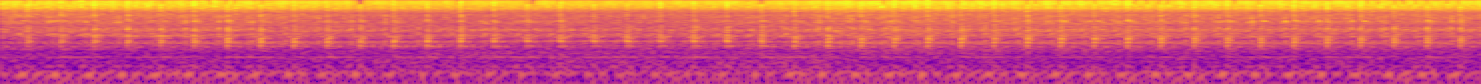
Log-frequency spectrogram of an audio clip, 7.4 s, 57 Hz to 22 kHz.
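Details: 2009 Silverado 3500 Duramax LMM diesel dually, 59,900 miles, idling: sharp knock about twice a second over clatter; owner suspects bottom end, cause unknown. Oil analysis shows no abnormal wear metals; knock intermittent since 57,500 miles, truck runs well once warm.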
